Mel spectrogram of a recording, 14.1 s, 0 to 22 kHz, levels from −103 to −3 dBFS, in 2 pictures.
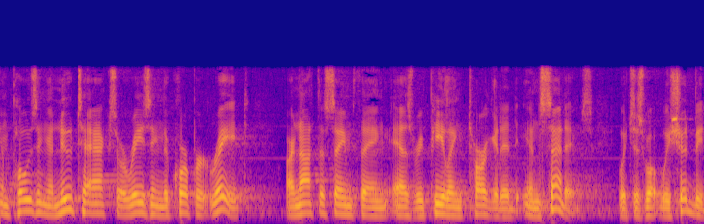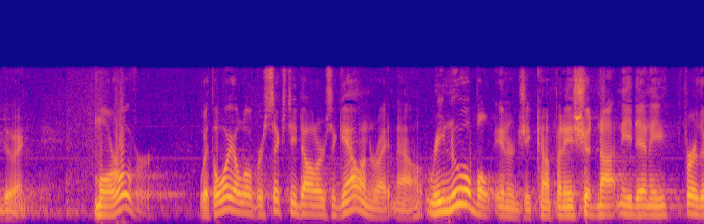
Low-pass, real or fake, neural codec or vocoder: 7.2 kHz; real; none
